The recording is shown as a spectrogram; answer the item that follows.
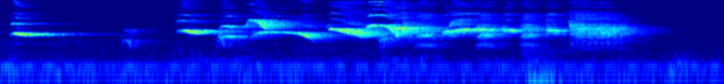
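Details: Chopi blackbird (preta fumaça) singing to mark territory, opening with a clear whistled note, then a rich, fast jumble of warbled, slurred and chattering phrases for nearly three seconds over a low steady hum.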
